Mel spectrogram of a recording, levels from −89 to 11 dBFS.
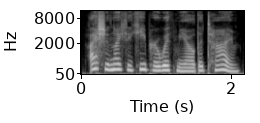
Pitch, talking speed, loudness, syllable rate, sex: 240 Hz, 300 wpm, -15 LUFS, 5.7 syllables/s, female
